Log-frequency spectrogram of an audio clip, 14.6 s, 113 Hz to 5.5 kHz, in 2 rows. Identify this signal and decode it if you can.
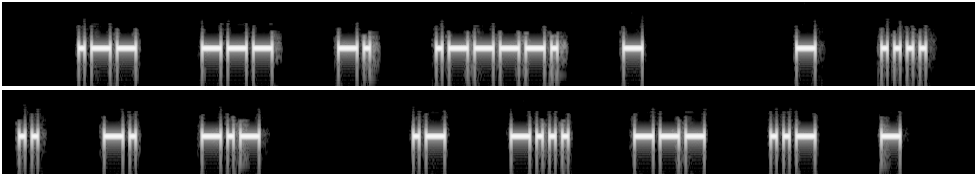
Morse code, heard as a keyed tone, about 25 wpm, spaced as for 13 wpm, 650 Hz. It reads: WON'T THINK ABOUT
